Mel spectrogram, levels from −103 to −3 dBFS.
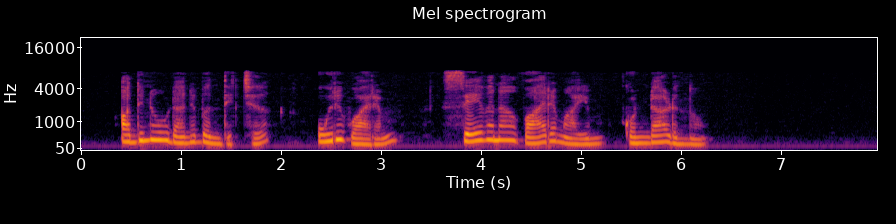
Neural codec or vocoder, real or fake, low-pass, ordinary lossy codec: none; real; 7.2 kHz; none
